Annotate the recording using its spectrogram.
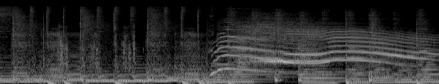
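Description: Background music with a bass line and light percussion; about two seconds in, a woman's high-pitched, wavering scream into a jar begins and runs on over the music.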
